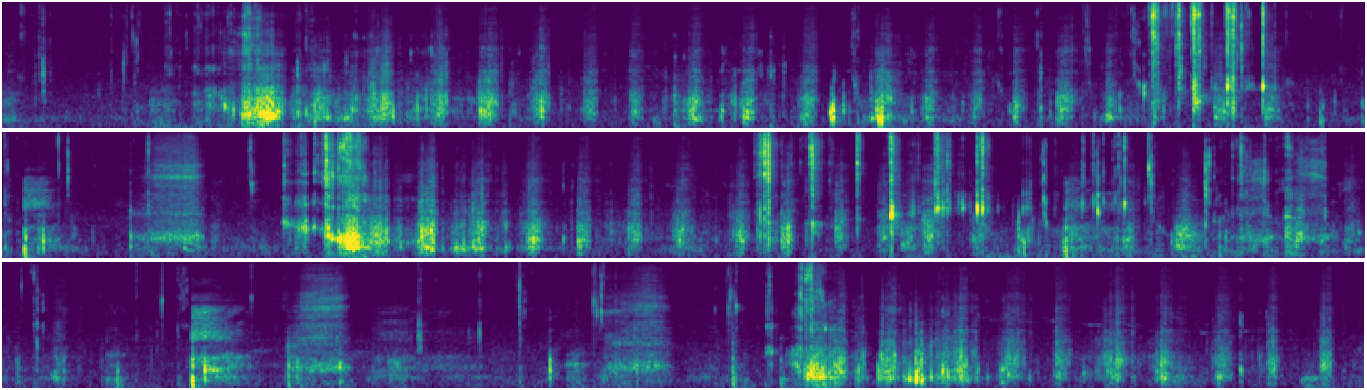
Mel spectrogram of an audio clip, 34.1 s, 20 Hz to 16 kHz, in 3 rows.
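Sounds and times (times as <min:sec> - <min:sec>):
crunching and chewing: 0:00.1 - 0:25.2, 0:25.8 - 0:28.0, 0:28.6 - 0:34.0.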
